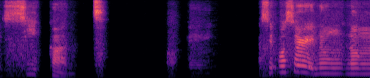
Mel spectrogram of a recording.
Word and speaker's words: secant: Ang tama pong pagbigkas po dyan ay secant.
